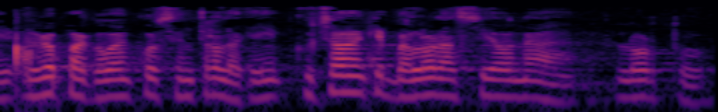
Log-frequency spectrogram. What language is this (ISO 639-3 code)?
eus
